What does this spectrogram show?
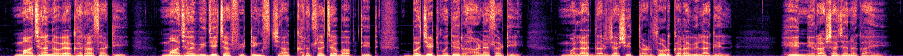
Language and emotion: Marathi, sad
